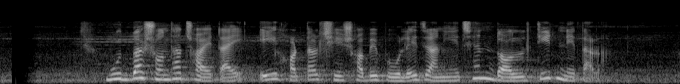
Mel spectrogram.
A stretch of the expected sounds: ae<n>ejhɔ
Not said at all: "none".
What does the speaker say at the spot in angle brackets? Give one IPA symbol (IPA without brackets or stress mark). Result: none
